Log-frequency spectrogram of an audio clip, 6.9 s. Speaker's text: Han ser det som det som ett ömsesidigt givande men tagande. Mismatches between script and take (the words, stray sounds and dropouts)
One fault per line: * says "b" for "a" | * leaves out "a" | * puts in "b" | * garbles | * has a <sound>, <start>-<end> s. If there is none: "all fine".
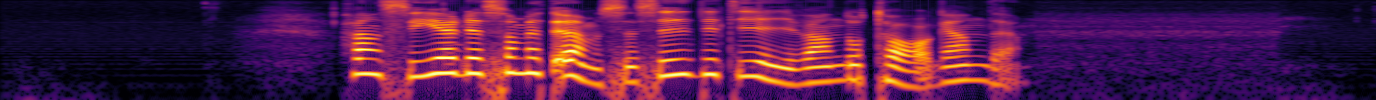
* leaves out "det som"
* says "och" for "men"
